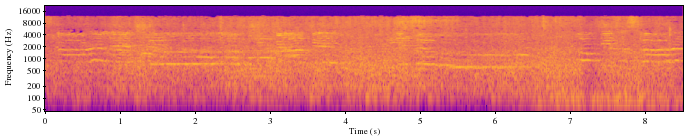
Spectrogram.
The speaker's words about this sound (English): Definitely some English voices in the crowd there.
